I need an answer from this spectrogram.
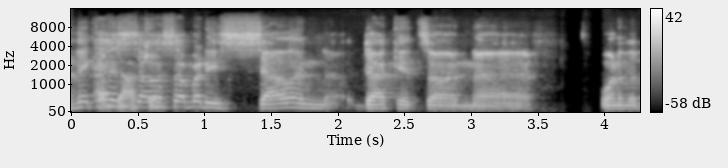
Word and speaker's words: Ducats: reason way back then i decided i'm gonna spell it like the dictionary spelling and not do it phonetically which i always felt you know played against me because everybody says do cats but that's okay i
